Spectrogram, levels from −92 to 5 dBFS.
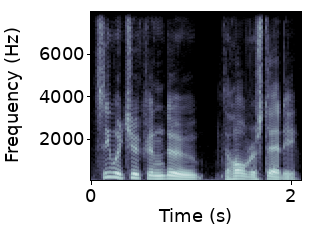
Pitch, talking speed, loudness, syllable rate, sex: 130 Hz, 255 wpm, -16 LUFS, 5.5 syllables/s, male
